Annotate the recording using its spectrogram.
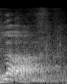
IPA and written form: lʌv (love)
